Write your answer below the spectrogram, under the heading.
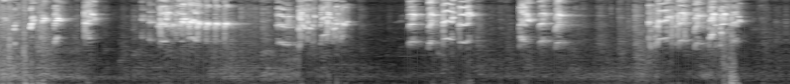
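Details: Java sparrow singing, played to get birds to pair up: short rattling runs of high chirps and bell-like twitters separated by silent gaps.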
